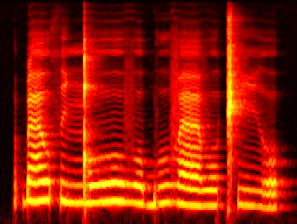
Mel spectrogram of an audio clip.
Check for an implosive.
present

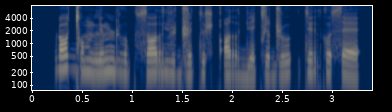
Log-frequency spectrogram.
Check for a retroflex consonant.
present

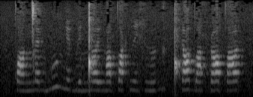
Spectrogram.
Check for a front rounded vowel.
absent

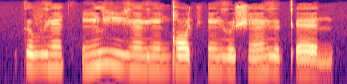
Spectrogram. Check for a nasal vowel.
present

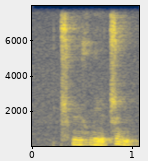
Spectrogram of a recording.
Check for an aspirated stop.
present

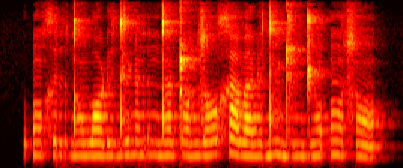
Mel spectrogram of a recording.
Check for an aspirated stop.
absent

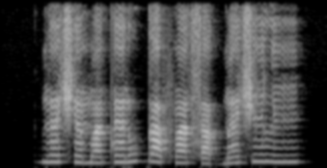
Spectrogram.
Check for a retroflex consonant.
absent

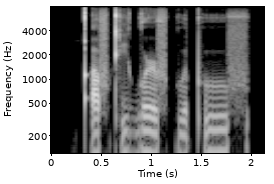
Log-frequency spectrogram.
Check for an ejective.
present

